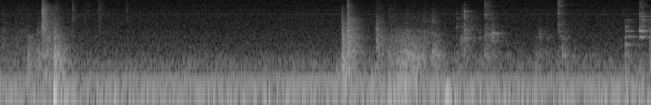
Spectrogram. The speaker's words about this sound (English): He has taken a knife from a drawer and placed it on the plate.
